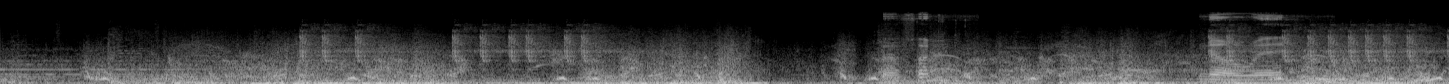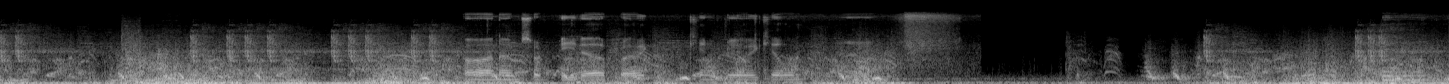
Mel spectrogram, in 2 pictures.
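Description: Magic spells blast and crackle in a fast, busy fight.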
